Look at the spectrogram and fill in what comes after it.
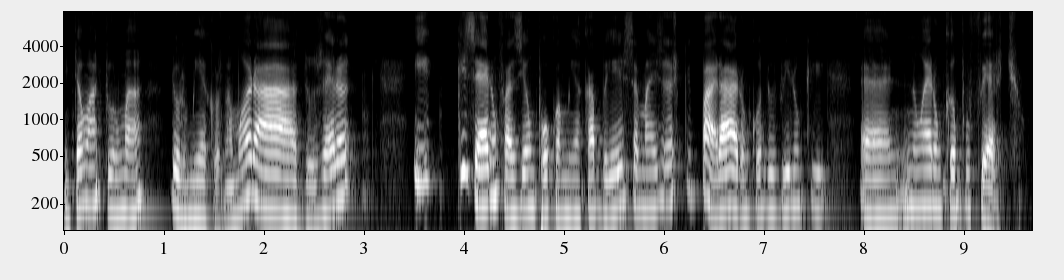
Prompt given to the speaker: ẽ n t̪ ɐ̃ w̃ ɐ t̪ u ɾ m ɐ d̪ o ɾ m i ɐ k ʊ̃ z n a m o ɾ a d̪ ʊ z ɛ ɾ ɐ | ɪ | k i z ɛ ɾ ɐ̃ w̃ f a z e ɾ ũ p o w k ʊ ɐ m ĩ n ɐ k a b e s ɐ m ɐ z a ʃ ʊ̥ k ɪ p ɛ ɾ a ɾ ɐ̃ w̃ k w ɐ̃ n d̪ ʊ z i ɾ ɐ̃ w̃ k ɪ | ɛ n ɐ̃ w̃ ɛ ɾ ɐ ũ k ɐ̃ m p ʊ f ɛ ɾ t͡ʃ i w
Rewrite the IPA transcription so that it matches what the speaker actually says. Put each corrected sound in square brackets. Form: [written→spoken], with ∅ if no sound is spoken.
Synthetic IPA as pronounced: ẽ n t̪ ɐ̃ w̃ ɐ t̪ u ɾ m ɐ d̪ o ɾ m i ɐ k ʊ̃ z n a m o ɾ a d̪ ʊ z ɛ ɾ ɐ | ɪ | k i z ɛ ɾ ɐ̃ w̃ f a z e ɾ ũ p o w k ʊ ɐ m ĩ [n→ɲ] ɐ k a b e s ɐ m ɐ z a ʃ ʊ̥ k ɪ p [ɛ→a] ɾ a ɾ ɐ̃ w̃ k w ɐ̃ n d̪ ʊ [z→v] i ɾ ɐ̃ w̃ k ɪ | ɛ n ɐ̃ w̃ ɛ ɾ ɐ ũ k ɐ̃ m p ʊ f ɛ ɾ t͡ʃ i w

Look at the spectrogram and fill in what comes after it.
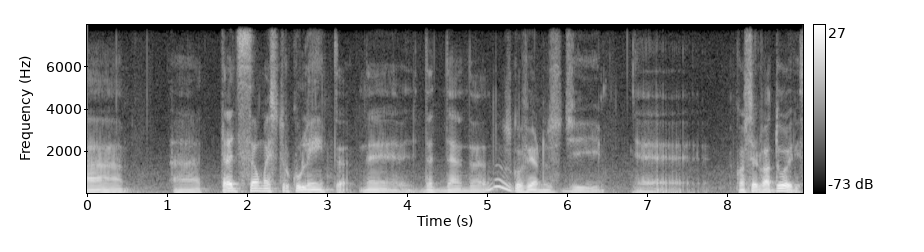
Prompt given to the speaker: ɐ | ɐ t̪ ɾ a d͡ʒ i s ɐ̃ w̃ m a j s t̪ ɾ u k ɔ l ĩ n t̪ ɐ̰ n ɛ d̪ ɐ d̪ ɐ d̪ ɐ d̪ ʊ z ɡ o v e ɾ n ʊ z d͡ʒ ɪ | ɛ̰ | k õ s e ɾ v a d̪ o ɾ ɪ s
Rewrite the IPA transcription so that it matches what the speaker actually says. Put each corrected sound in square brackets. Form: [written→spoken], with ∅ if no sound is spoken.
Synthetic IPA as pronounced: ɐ | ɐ t̪ ɾ a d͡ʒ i s ɐ̃ w̃ m a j s t̪ ɾ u k [ɔ→u] l [ĩ→ẽ] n t̪ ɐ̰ n ɛ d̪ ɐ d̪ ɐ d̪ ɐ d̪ ʊ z ɡ o v e ɾ n ʊ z d͡ʒ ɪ | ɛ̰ | k õ s e ɾ v a d̪ o ɾ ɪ s

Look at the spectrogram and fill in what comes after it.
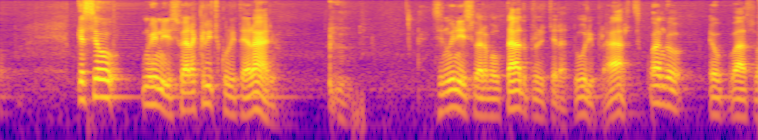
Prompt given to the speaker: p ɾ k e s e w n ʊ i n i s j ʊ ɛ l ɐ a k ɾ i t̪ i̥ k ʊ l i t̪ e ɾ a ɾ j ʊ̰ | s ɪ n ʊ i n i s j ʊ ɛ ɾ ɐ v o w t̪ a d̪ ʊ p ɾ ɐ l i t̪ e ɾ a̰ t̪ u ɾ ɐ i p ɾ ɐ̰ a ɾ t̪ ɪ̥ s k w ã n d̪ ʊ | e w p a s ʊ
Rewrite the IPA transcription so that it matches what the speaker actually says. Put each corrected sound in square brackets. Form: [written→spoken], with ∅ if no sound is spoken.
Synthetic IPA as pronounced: p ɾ k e s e w n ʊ i n i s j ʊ ɛ [l→ɾ] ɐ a k ɾ i t̪ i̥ k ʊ l i t̪ e ɾ a ɾ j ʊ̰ | s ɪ n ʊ i n i s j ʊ ɛ ɾ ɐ v o w t̪ a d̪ ʊ p ɾ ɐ l i t̪ e ɾ a̰ t̪ u ɾ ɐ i p ɾ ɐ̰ a ɾ t̪ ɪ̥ s k w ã n d̪ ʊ | e w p a s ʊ

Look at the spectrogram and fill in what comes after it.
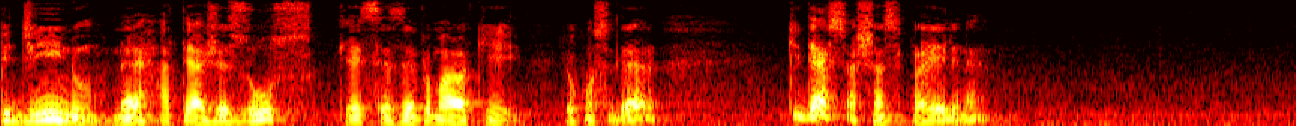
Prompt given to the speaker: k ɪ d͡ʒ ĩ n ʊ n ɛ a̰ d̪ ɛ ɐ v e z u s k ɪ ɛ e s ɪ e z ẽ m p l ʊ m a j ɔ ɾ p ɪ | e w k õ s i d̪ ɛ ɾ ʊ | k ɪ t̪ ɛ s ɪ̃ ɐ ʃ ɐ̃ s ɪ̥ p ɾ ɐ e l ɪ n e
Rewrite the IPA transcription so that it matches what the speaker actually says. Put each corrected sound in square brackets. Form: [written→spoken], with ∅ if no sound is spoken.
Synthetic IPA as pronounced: [k→p] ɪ d͡ʒ ĩ n ʊ n ɛ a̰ [d̪→t̪] ɛ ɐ [v→ʒ] e z u s k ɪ ɛ e s ɪ e z ẽ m p l ʊ m a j ɔ ɾ [p→k] ɪ | e w k õ s i d̪ ɛ ɾ ʊ | k ɪ [t̪→d̪] ɛ s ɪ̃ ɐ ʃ ɐ̃ s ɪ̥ p ɾ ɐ e l ɪ n [e→ɛ]

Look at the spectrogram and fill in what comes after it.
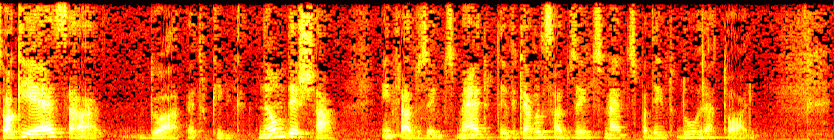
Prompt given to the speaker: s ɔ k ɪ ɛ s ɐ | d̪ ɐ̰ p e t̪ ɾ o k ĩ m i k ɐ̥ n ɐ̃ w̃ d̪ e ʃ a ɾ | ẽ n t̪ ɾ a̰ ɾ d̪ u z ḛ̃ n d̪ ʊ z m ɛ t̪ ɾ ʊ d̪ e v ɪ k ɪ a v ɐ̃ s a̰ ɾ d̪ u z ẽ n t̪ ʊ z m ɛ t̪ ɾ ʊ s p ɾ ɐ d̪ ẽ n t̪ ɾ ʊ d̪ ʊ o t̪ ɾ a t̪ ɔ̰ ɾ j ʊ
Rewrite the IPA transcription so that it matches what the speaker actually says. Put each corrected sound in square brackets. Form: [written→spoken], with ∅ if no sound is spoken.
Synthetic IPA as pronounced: s ɔ k ɪ ɛ s ɐ | d̪ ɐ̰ p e t̪ ɾ o k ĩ m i k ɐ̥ n ɐ̃ w̃ d̪ e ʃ a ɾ | ẽ n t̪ ɾ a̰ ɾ d̪ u z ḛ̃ n [d̪→t̪] ʊ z m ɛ t̪ ɾ ʊ [d̪→t̪] e v ɪ k ɪ a v ɐ̃ s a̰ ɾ d̪ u z ẽ n t̪ ʊ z m ɛ t̪ ɾ ʊ s p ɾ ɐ d̪ ẽ n t̪ ɾ ʊ d̪ ʊ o [t̪→∅] ɾ a t̪ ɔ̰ ɾ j ʊ

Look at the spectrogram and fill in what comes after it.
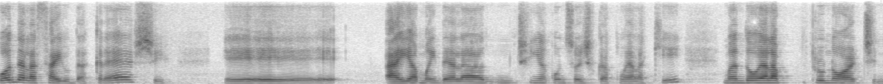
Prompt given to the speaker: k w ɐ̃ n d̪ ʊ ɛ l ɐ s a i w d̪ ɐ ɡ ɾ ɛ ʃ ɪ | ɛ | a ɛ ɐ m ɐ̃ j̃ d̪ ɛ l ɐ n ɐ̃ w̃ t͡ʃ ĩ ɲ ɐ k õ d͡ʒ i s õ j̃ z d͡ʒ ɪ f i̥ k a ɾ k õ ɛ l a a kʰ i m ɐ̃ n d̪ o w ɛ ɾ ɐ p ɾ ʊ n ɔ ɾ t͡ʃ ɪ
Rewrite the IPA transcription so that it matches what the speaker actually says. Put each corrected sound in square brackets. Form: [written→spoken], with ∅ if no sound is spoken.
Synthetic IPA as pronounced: k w ɐ̃ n d̪ ʊ ɛ l ɐ s a i w d̪ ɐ [ɡ→k] ɾ ɛ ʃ ɪ | ɛ | a [ɛ→i] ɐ m ɐ̃ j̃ d̪ ɛ l ɐ n ɐ̃ w̃ t͡ʃ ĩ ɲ ɐ k õ d͡ʒ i s õ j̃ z d͡ʒ ɪ f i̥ k a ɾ k õ ɛ l [a→ɐ] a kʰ i m ɐ̃ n d̪ o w ɛ [ɾ→l] ɐ p ɾ ʊ n ɔ ɾ t͡ʃ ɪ

